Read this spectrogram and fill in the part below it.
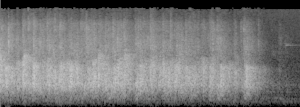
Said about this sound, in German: Ja, ganz großen Applaus.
